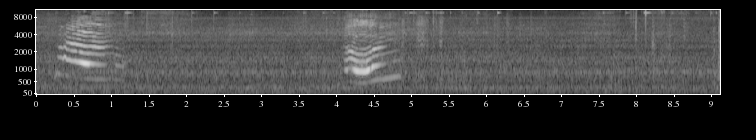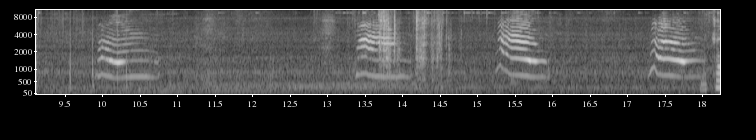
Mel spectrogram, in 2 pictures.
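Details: Male domestic cat, unhappy about being taken to the vet for a nail trim, gives about six drawn-out, wavering meows spaced several seconds apart, some rising then falling, while a person speaks soothingly over a low background hum.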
